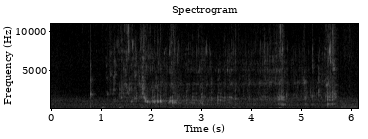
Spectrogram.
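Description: Sake poured from a glass bottle into a cup, splashing and gurgling from about a second in until just before the end.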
